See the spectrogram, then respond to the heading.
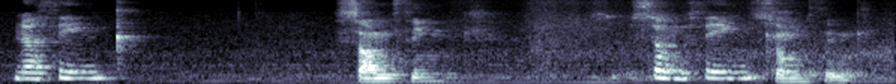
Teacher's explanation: adding K sounds to the ends of words that end in g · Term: intrusive k sound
